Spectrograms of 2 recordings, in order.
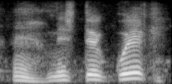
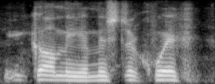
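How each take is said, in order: First: Slow, drawn-out Tattoo impression; lightly voiced Tattoo from Fantasy Island. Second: Said in the usual way. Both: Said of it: "He sound like Tattoo".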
